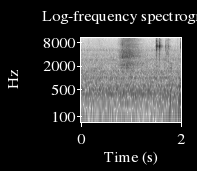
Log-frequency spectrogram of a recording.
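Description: Small metal clicks about one and a half seconds in, as the valve keepers are lifted off a valve of the cylinder head with a magnet. A short breathy hiss comes just before them, over a steady background hum.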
